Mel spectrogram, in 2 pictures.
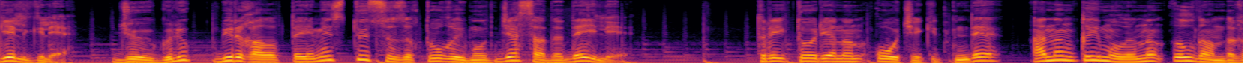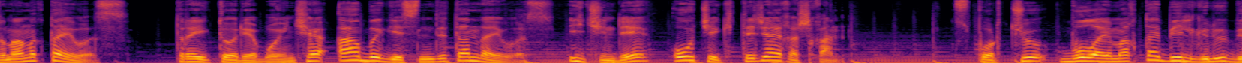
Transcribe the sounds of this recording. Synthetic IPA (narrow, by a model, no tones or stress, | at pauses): ɡe̞lɡile̞̰ | d͡ʒøːɡylyk̚biɾʁɑlˠɯp̚t̪ɑe̞me̞st̪ʰyssɯzd̪ɯq̚t̪uːqʰɯjmɯlˠd͡ʒɑsɑd̪ɯd̪e̞jlḭ | t̪rajɪk̚t̪o̞ɾʲɪjanɯno̞t͡ʃe̞kit̪ind̪e̞ | ɑnɯɴqɨjmɯlˠɯnɯnɯlˠd̪ɑmd̪ɯʁɯnɑnɯqt̪ɑjβɯ̰z̥ | t̪rajɪk̚t̪o̞ɾʲɪjabo̞̰junt͡ʃɑʔabeɡe̞sind̪it̪ʰɑnd̪ɑjβɯ̰zit͡ʃind̪e̞o̞t͡ʃe̞ki̥t̪ːed͡ʒɑjʁɑʃqɑ̰n | spo̞rt̪̚t͡ʃubulˠɑjmɑq̚t̪ɑbe̞lɡʲilyːb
